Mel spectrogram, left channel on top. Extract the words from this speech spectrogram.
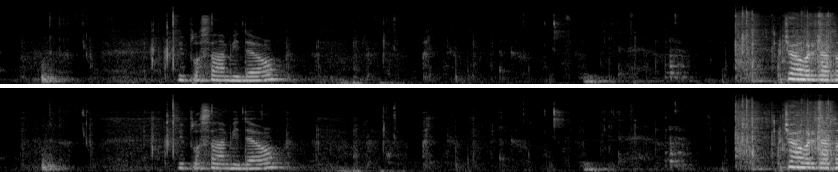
Vyplo sa nám video. Čo hovoríš na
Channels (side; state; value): both; normal; correlation 0.80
